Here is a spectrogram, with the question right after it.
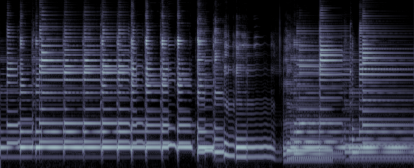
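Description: An Ibanez Gio electric guitar on its middle intermediate pickup setting, played as a clear, bright run of picked notes and chords with effects, sustained ringing and distortion, loud and alone.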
